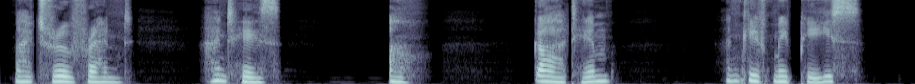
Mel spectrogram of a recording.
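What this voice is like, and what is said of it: Faint, pathos-filled voice. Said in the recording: “in a faint voice, but with untellable pathos”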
